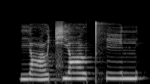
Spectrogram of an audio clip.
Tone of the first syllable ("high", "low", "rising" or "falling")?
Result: rising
